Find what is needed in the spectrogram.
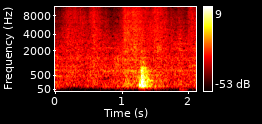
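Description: Black plastic bag rustling and crinkling as it is handled and items are pulled out of it, with one brief voice sound a little past a second in.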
